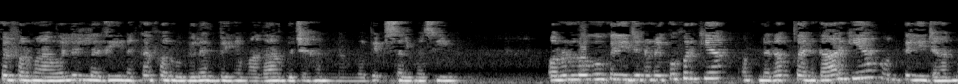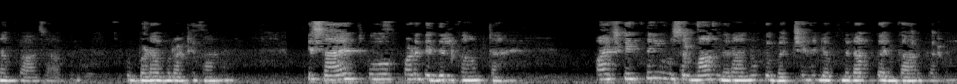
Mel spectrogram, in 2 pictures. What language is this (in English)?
Urdu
